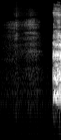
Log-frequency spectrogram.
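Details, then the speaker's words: Quiet room, then one short harsh throat clear from a woman with a hoarse morning voice after a bad night, with a migraine coming on. "Alors, en plus, j'ai la voix. Voilà, c'est ma voix du matin. Donc, je vais être enrouée"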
